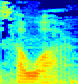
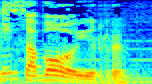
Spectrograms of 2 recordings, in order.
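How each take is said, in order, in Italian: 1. La parola Savoir si pronuncia alla francese. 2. La parola Savoir si pronuncia all'italiana. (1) "alla francese Savoir" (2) "Magari è Savoir"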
